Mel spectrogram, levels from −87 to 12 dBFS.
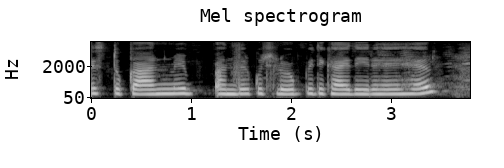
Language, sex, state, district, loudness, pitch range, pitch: Hindi, female, Jharkhand, Deoghar, -15 LUFS, 235-260 Hz, 245 Hz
